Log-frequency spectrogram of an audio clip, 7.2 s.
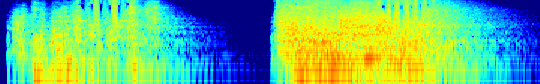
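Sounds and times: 
sci-fi dubstep effects: 0:00.4 - 0:02.2, 0:03.6 - 0:06.4.

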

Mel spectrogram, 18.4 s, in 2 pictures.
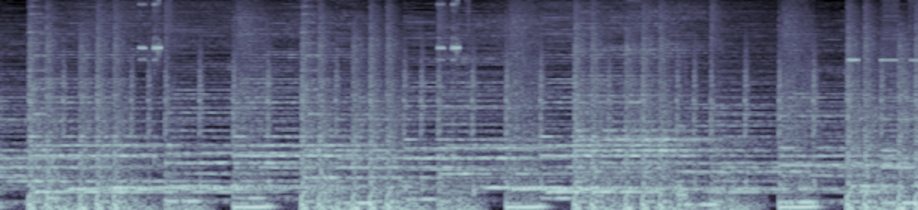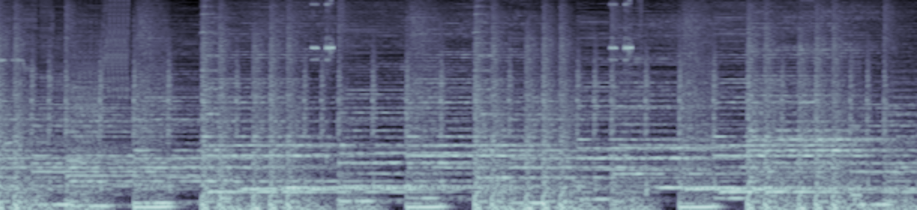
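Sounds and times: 
choir beat loop: 0:00.3 - 0:18.3
electrical glitch synth: 0:08.5 - 0:10.5.

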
